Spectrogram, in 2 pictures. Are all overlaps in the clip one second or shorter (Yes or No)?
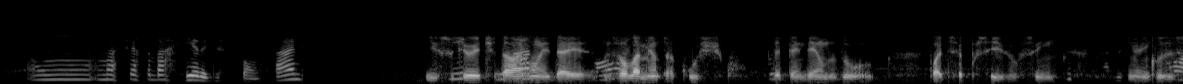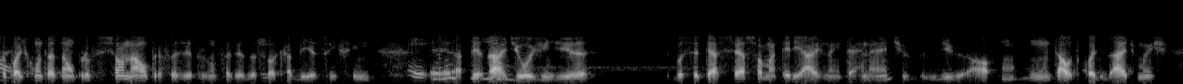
No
